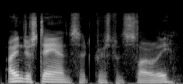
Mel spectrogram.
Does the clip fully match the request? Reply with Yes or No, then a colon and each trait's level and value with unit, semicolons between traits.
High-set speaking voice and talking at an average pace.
No: low, 110 Hz; average, 165 wpm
